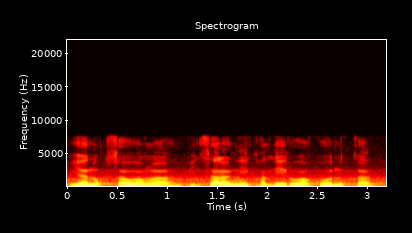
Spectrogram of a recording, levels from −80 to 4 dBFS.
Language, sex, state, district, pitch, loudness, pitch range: Garo, male, Meghalaya, South Garo Hills, 115 Hz, -15 LUFS, 110-125 Hz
